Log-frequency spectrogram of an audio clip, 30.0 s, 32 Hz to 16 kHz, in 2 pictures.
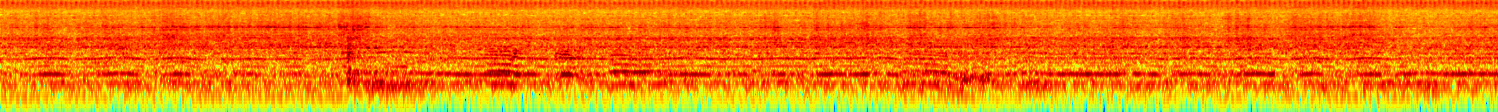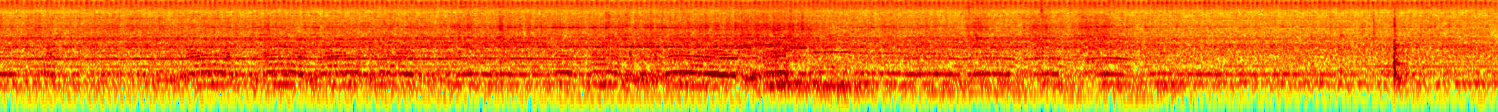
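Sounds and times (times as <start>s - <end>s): car engine idling: 0.0s - 29.9s
steering squeaks: 5.4s - 26.4s.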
